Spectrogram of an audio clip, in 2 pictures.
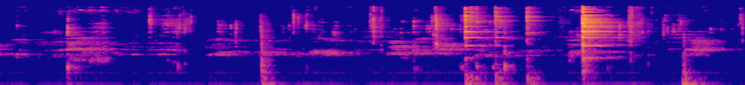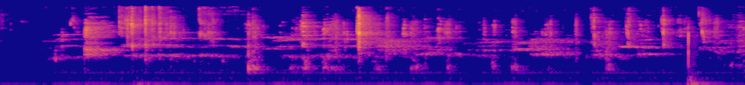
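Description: A person eating noodle soup: slurping and chewing mouth sounds mixed with sharp clicks of a fork and spoon against a ceramic bowl. The loudest is a single sharp click about eight seconds in.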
